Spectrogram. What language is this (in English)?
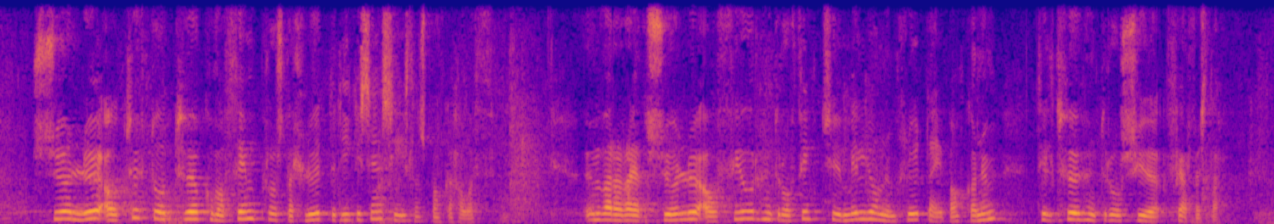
Icelandic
